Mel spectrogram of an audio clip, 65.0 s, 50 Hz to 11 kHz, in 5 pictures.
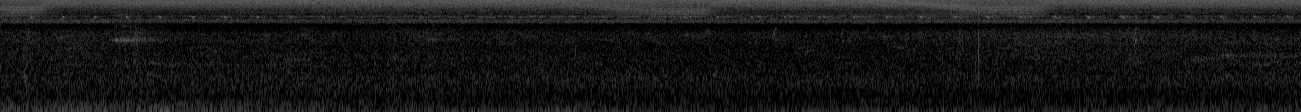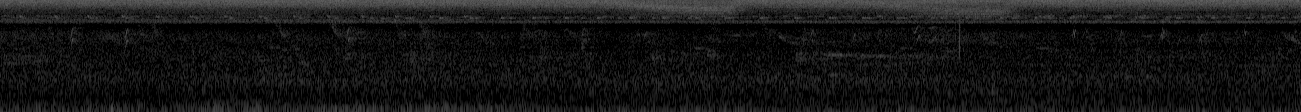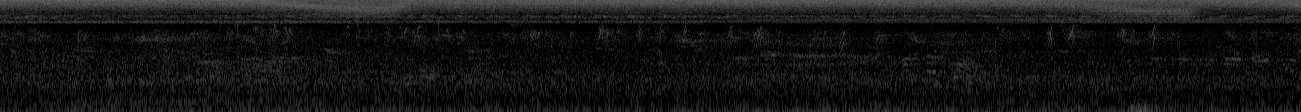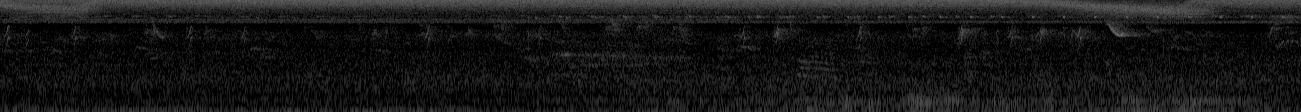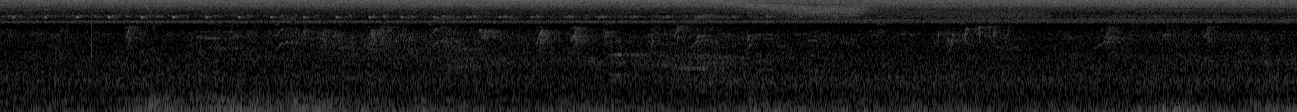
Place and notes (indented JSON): {
  "title": "和美山步道, Xindian Dist., New Taipei City - In the woods",
  "date": "2015-07-28 15:27:00",
  "description": "In the woods, Sound of thunder, traffic sound",
  "latitude": "24.96",
  "longitude": "121.53",
  "altitude": "32",
  "timezone": "Asia/Taipei"
}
